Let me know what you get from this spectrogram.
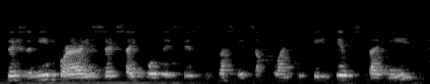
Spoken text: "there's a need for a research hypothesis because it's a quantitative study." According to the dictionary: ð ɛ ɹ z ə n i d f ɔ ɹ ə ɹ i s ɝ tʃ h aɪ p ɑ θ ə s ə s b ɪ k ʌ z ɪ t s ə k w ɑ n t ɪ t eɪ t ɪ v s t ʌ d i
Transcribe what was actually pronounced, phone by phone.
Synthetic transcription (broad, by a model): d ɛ ɹ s ə n i d f ɔ ɹ ə ɹ i s ɝ tʃ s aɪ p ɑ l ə s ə s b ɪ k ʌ s ɪ t s ə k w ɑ n t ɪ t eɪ t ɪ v s t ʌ d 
